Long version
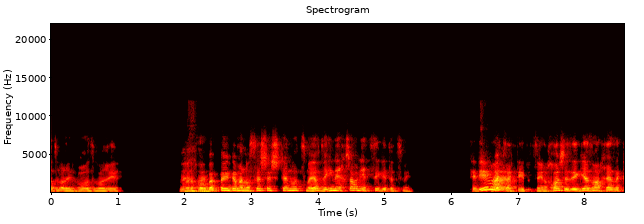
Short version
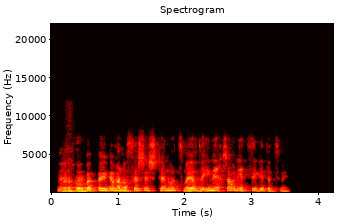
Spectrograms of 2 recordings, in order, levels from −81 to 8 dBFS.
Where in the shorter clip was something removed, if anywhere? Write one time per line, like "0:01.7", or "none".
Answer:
none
